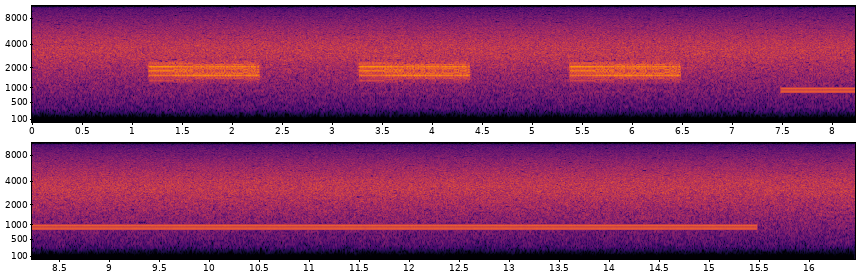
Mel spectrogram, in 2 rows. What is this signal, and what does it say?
Emergency Alert System (SAME) tones (header bursts, then the 853 and 960 Hz attention tone), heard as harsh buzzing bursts, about 520.83 baud, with radio hiss.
